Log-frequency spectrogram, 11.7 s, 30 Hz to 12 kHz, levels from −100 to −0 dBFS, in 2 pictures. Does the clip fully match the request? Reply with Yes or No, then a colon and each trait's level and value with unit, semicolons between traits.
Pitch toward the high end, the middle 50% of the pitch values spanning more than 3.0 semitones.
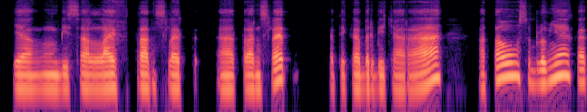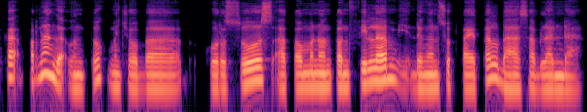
No: low, 115 Hz; average, 4.8 semitones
